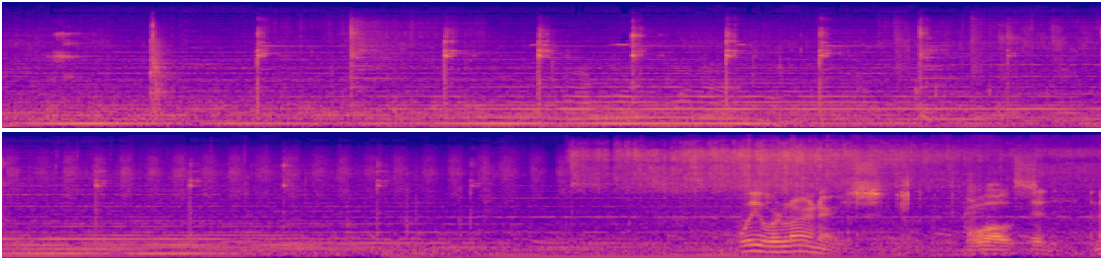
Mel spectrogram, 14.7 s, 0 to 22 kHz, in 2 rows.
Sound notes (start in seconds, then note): 0.9 hammer banging; 10.9 sparks crackling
